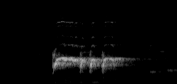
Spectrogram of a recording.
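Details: Local zebra dove song as a calling lure for other doves: one rolling, stuttering coo phrase under a second long, trailing off softly in near silence.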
